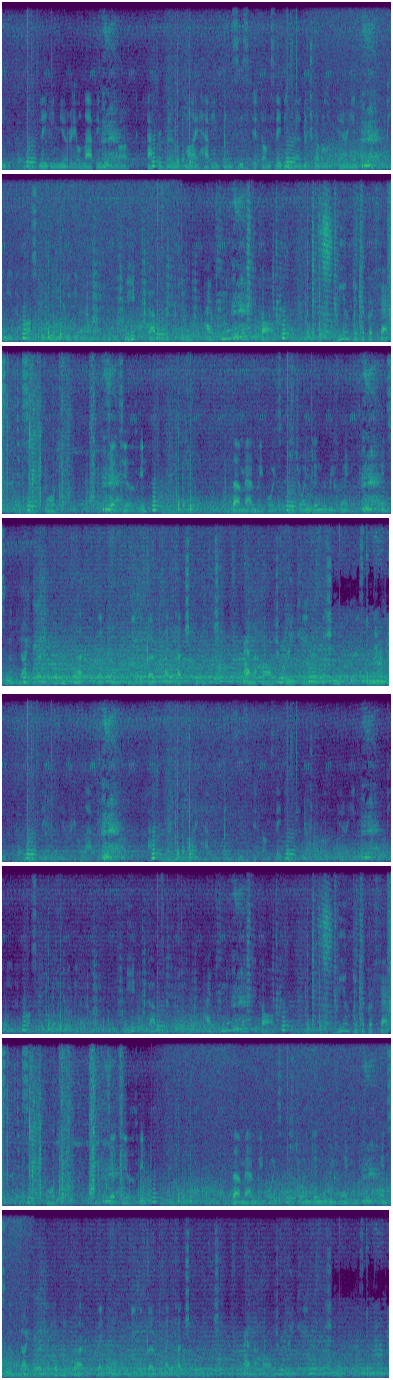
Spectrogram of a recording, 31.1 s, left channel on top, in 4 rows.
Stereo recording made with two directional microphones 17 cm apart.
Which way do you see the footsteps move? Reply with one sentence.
In this clip you hear the footsteps move to the right.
